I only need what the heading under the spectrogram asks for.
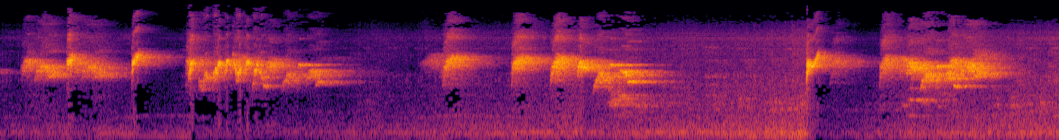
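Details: Mebah-style song of a red-whiskered bulbul used for training: clusters of crisp whistled and warbled notes in three or four groups, each beginning with a quick rising note, with a pause between groups and a soft background hum.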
